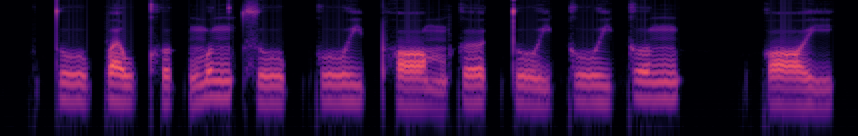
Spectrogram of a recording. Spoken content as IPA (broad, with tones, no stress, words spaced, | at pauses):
t̪uː˨pɐ˧wkʰʊ˨k̚mʊ˥ŋ t͡suː˨p̚kuː˧j pʰɔː˨˩m kɵ˨t̚t̪uː˨˩j kuː˧jkʊ˥ŋ | kɔː˨j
